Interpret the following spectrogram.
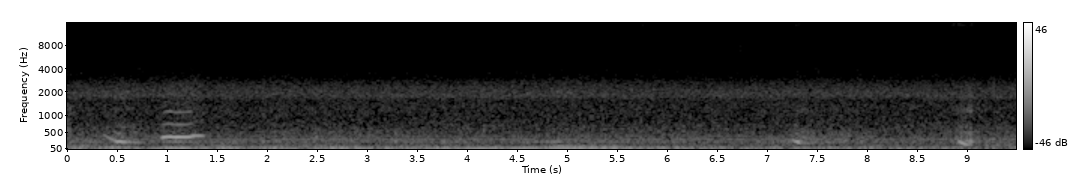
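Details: Blue Staffordshire Bull Terrier puppy, eight weeks old, indoors; faint, thin whimpers near the start, then brief sliding squeaks later, spread across a mostly quiet room with a low background rumble.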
